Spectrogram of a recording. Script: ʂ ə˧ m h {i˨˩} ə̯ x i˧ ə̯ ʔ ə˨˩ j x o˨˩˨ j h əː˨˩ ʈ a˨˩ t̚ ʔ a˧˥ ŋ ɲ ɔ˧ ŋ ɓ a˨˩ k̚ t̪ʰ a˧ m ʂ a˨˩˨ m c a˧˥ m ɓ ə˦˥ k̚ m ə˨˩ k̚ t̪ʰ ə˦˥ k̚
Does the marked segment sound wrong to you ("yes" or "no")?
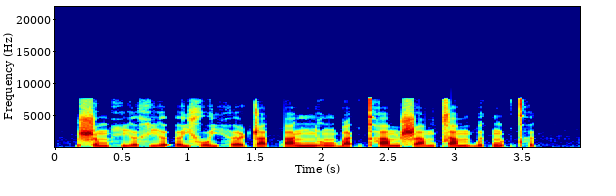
no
